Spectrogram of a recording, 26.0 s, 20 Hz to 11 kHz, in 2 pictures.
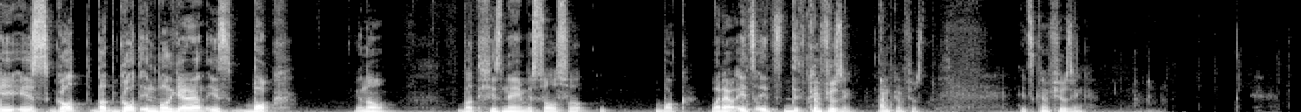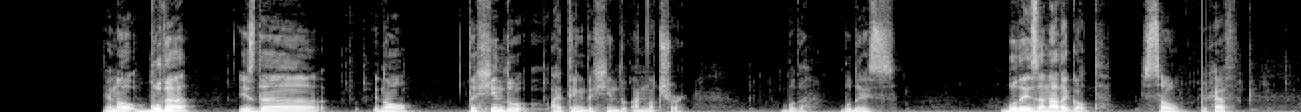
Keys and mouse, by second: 11.2 ctrl+z, 11.7 alt+q, 12.5 g, 20.1 ctrl+alt+right click, 20.8-26.0 drag.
